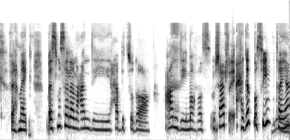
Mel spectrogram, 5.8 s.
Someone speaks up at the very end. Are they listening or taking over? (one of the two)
taking over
